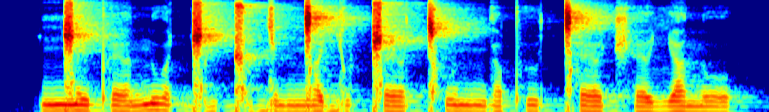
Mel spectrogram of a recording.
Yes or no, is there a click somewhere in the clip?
yes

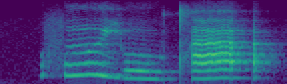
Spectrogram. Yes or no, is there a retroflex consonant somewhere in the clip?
no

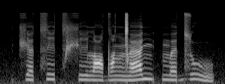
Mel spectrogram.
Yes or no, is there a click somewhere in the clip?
yes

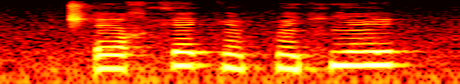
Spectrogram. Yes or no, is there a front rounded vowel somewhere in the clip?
no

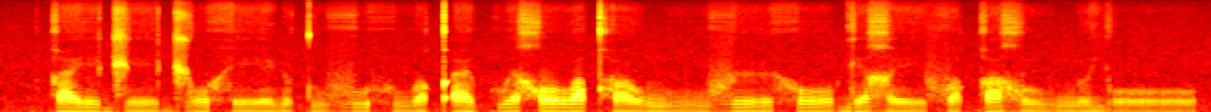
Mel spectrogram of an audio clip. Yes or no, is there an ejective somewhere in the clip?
yes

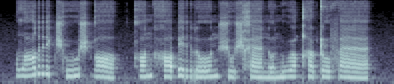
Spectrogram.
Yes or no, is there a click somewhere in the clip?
no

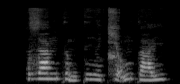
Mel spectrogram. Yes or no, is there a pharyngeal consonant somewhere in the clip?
no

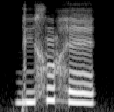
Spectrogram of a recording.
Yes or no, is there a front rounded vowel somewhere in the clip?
yes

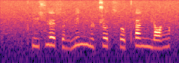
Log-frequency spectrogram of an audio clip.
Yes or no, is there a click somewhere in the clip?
no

